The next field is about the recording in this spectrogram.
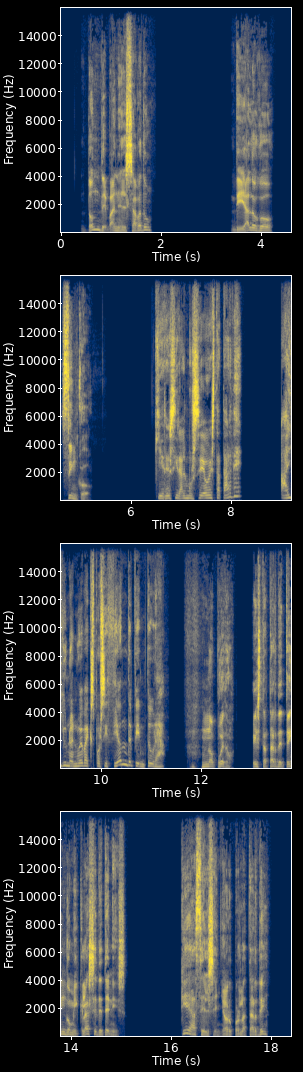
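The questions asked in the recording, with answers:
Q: ¿Qué hace el señor por la tarde?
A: Tiene clase de tenis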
